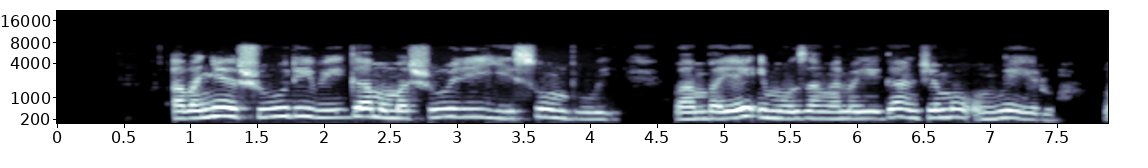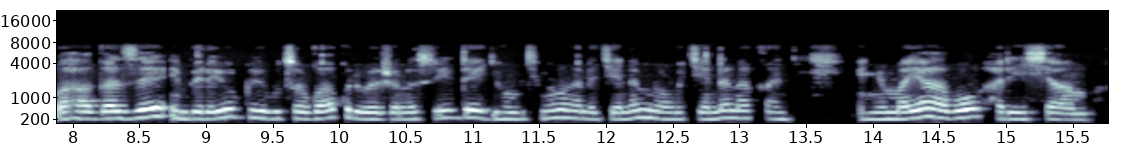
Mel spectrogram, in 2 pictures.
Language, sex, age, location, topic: Kinyarwanda, female, 50+, Nyagatare, education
